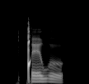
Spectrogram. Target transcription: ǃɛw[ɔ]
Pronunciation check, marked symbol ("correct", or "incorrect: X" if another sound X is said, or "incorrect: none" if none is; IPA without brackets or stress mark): incorrect: o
